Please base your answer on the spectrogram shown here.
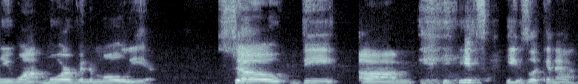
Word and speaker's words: emollient: And I hope you already did this, but you want something a little richer, thicker, and you want more of an emollient.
